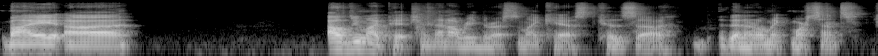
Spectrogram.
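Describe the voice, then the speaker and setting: Low-voiced man pitching on a podcast. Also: measured pace, a bit bright. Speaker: podcast contestant pitching films. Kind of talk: casual chat with read-out pitches.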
